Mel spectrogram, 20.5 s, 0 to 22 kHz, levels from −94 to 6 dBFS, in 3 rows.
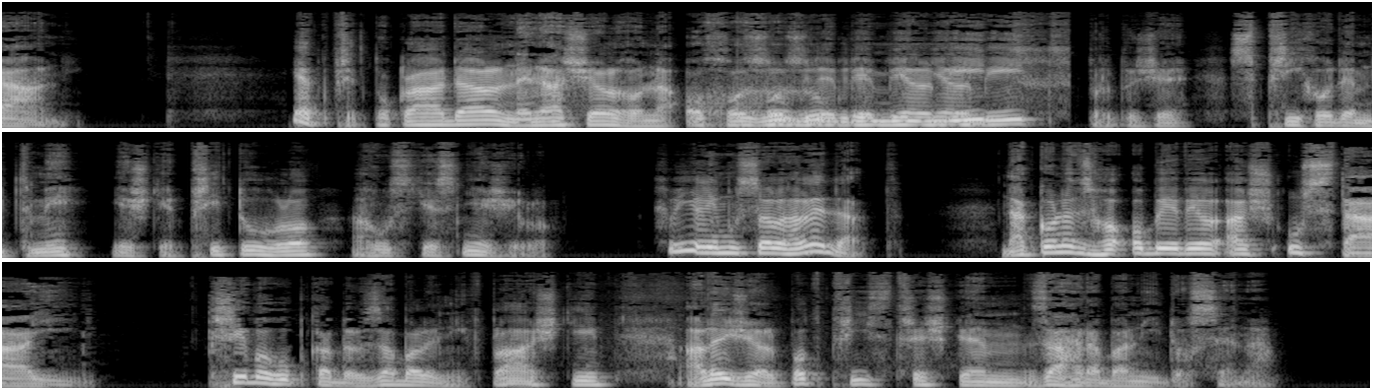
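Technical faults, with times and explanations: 3.69–5.35 s, doubled audio track: an equally loud, uncoloured copy trails by about a fifth of a second, likely a second capture path; the waveform shows repeated, offset onsets starting and stopping abruptly.
13.55–15.55 s, adaptive stream at a lower bitrate: the treble suddenly vanishes above 13.3 kHz, which fits a switch from about 96 to 32 kbit/s AAC; the spectrogram shows a sharp-edged ceiling.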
